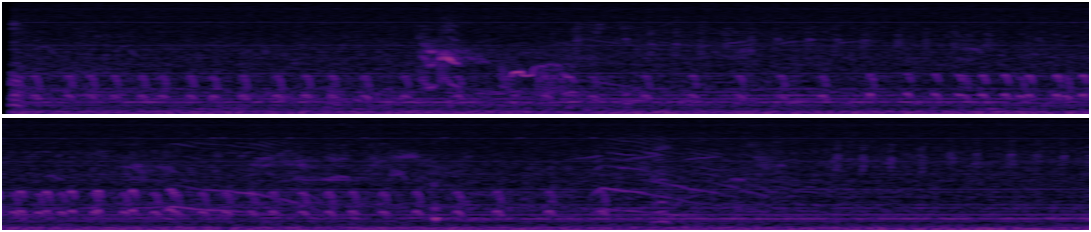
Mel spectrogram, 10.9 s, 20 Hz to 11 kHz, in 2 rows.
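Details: Yellow-billed hornbill at Gowrie dam waterhole, Djuma Game Reserve, Sabi Sand Wildtuin, South Africa, recorded 08:18 on 27 April 2022; rapid series of hollow clucking notes running through the first six seconds, with faint chirps of other birds above.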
